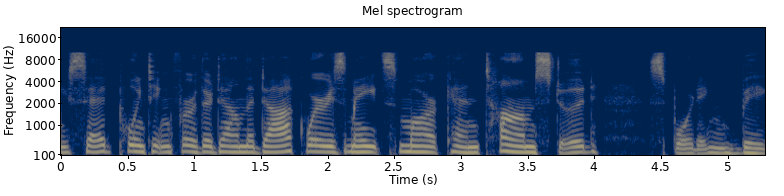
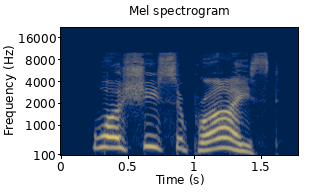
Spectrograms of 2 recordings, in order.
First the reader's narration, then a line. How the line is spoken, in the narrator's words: Mark called out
